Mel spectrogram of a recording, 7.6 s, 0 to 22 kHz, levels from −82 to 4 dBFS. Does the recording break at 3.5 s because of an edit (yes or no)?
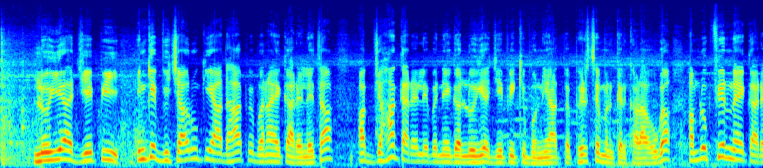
no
